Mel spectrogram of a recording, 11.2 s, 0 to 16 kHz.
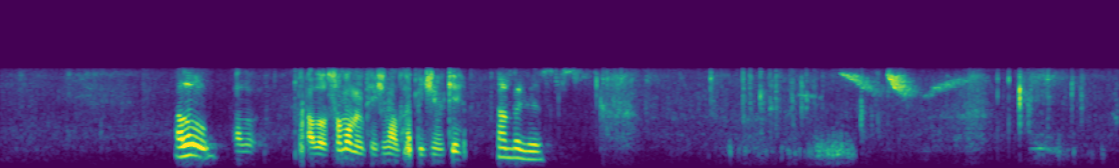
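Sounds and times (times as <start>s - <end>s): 
speech: 1.8s - 5.6s
small bird singing in chirps and sweeping whistles: 5.3s - 6.0s, 7.8s - 10.7s.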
